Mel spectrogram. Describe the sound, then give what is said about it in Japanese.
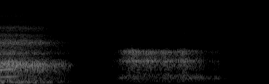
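Deep, airy breathing during a calm breathing exercise: two long, soft breaths separated by a brief pause, each swelling and fading gently. “力を抜いて。ほーら、深呼吸よ。吸って、”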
